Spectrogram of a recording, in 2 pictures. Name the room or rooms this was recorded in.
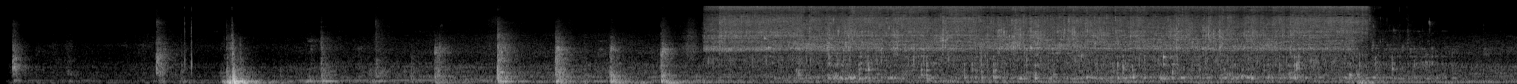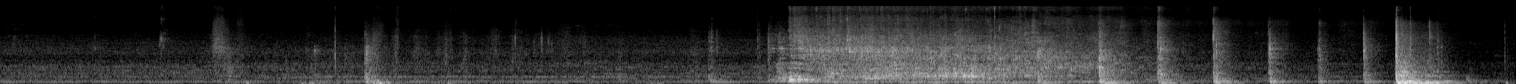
lavatory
